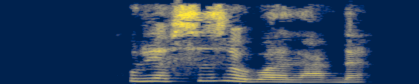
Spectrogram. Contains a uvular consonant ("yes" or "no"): no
